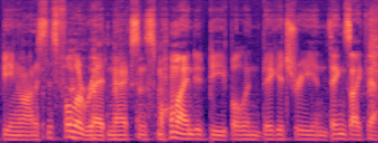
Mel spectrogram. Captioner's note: laughter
